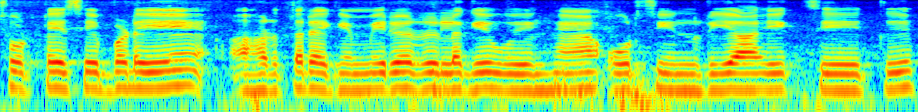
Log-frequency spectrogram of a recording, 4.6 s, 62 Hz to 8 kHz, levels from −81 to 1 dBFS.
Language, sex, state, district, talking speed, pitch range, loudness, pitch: Hindi, female, Haryana, Jhajjar, 195 wpm, 165-180 Hz, -16 LUFS, 170 Hz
